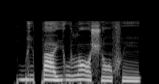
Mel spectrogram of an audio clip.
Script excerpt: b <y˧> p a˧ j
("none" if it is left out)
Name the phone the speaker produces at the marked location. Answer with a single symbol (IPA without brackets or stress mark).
i˧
